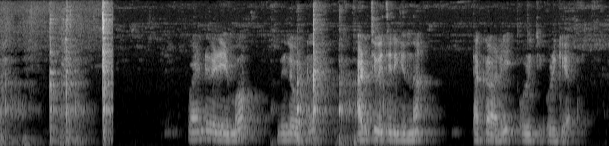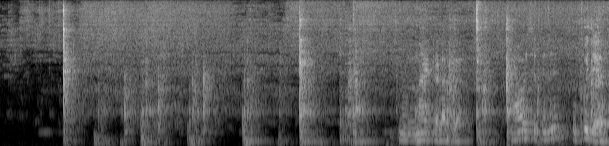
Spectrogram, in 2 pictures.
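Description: A metal spoon scrapes and clinks against a frying pan.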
